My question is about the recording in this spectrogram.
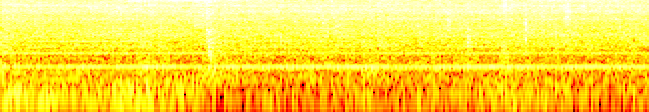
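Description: Hydraulic power unit of a four-roll plate bending machine running with a steady hum while it drives the opposite lateral roll up into position at the start of the program's first step.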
